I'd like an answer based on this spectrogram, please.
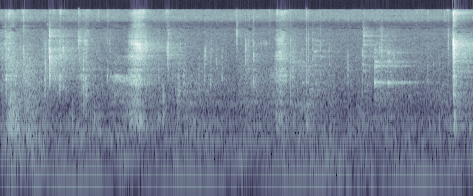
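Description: Close-up mouth sounds of a person eating braised eel: irregular bites, sucks and chewing as the flesh is pulled off the bone, with a sharp click near the end.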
